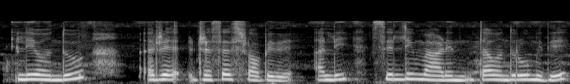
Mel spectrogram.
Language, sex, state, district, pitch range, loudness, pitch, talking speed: Kannada, female, Karnataka, Bidar, 205-230 Hz, -13 LUFS, 220 Hz, 125 wpm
